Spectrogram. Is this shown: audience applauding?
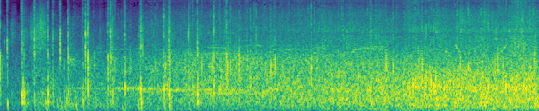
yes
